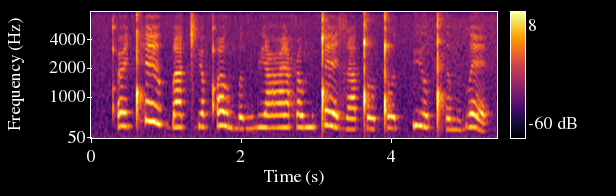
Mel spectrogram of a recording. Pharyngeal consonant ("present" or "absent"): present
